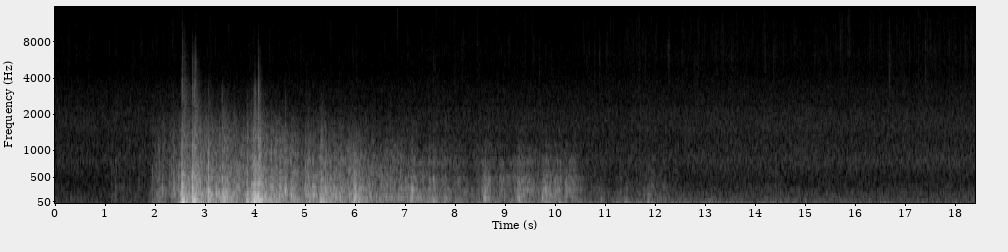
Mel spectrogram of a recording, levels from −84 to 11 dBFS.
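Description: Nothing stood out as a technical problem on listening to these sounds.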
